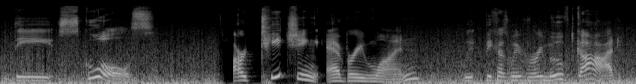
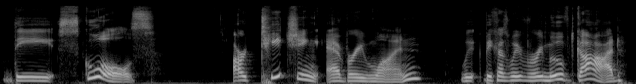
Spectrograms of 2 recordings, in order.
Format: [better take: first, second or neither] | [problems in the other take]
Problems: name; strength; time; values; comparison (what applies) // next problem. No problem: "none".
second | wind noise on the microphone; occasional gusts; until 2 s and from 4 s on; 15 dB below the speech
